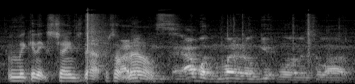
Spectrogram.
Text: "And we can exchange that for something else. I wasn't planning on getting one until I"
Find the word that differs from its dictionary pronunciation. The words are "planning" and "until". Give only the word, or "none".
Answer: planning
